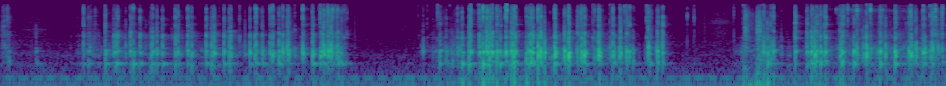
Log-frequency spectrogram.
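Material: Plastic.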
